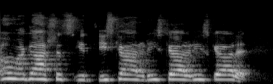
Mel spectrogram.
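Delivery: mimicked announcer scream. Retelling a fight commentary heard on a phone, imitating the commentator screaming. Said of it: "just start screaming like".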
